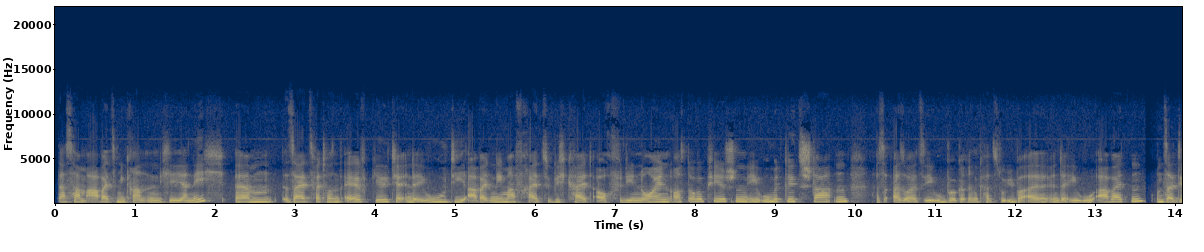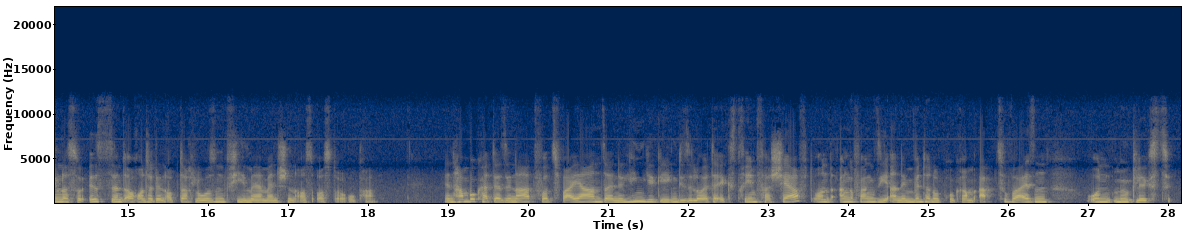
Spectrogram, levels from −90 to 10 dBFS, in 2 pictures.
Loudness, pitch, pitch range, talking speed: -19 LUFS, 190 Hz, 180-215 Hz, 150 wpm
